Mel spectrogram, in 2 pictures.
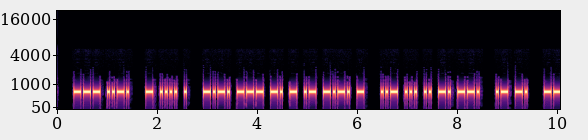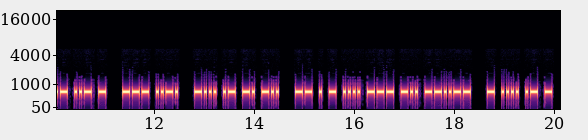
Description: Morse code, heard as a keyed tone, about 25 wpm, 600 Hz. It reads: OF THE CONTACT USING AN OUT OF BAND METHOD, THAT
